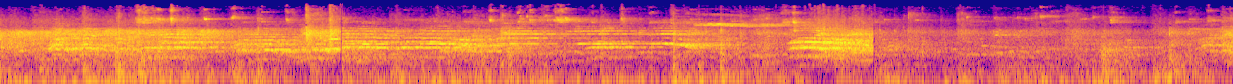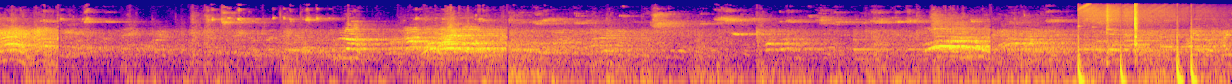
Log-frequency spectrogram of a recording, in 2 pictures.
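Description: Indoor basketball game sounds: a ball bouncing on a wooden gym floor and players' voices echoing in a large hall, with a few sharp knocks near the end.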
